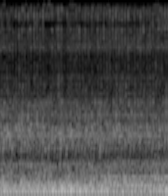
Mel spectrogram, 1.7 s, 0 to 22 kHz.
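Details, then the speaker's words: Small live-steam engine (Wilesco D6 or Mamod Minor) with lit burner as steam builds: soft steady low chuffing with even rhythm, no knocks or hiss surges; normal running. "You can hear there's something going on in there. Soon the steam will build up."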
